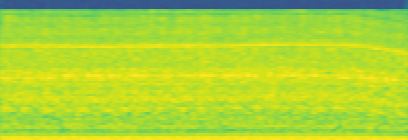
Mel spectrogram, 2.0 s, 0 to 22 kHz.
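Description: A big tractor idles in Farming Simulator 2013, a steady, low, rumbling engine hum that holds an even pitch without revving, alone and unbroken for the whole moment.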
